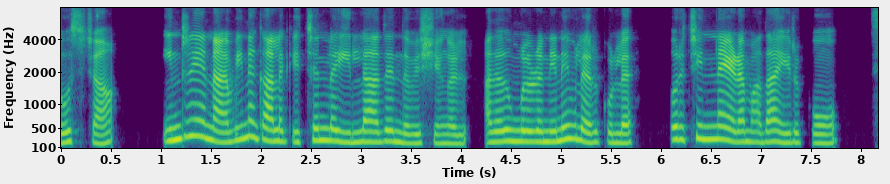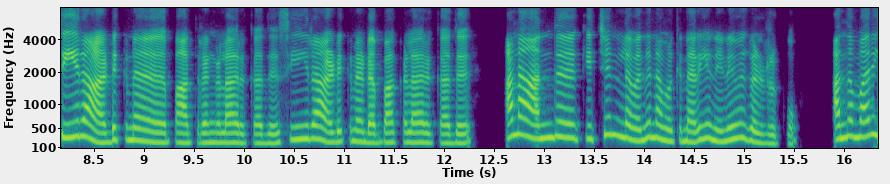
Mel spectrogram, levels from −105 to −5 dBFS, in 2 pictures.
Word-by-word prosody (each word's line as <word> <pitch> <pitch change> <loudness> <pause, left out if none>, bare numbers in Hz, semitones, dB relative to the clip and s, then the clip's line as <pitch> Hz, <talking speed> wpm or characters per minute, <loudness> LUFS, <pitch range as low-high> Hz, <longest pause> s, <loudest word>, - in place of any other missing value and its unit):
யோசிச்சா, 205 -3 -1 0.7
இன்றைய 320 +6 +3 0.2
நவீனகால 245 +3 +3
கிச்சன்ல 245 +3 0 0.2
இல்லாத 215 +1 +1
இந்த 195 -3 -2
விஷயங்கள். 180 -1 -3 0.2
அதாவது 215 +2 +1
உங்களோட 220 -1 +2
நினைவுல 250 0 +2
இருக்கும்ல. 200 -2 -2 0.5
ஒரு 265 - +2
சின்ன 270 -2 +1 0.2
இடமா 215 -1 +1
தான் 220 -1 +2
இருக்கும். 190 -2 -5 0.5
சீரா 315 0 +4
அடுக்குன 255 +4 -1 0.4
பாத்திரங்களா 200 0 0
இருக்காது. 190 -1 -5
சீரா 275 +1 0
அடுக்குன 220 +1 -2
டப்பாக்களா 205 +1 -1
இருக்காது. 190 -1 -3 0.5
ஆனா 360 +3 +3 0.2
அந்த 300 +2 0 0.3
கிச்சன்ல 310 +4 -3
வந்து 265 +6 -1
நமக்கு 235 -3 -2
நெறைய 245 +7 0
நினைவுகள் 245 -3 -1
இருக்கும். 175 +7 -10 0.4
அந்த 295 +4 +1
மாரி 330 +4 +1
220 Hz, 125 wpm, -20 LUFS, 200-270 Hz, 0.7 s, சீரா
